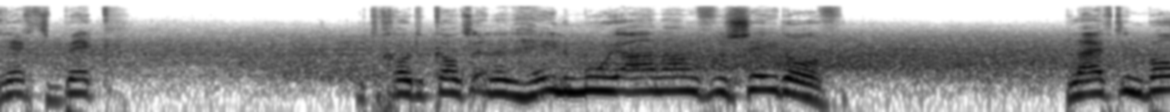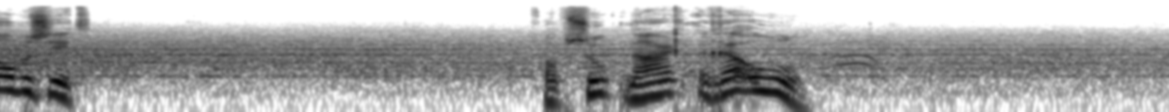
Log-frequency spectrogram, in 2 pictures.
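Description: A large crowd murmurs and cheers steadily in an open stadium.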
